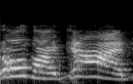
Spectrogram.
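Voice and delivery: high, slow, drawn-out mock cry; shocked crowd. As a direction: imitate a crowd crying out in shock. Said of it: "the crowd's going".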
